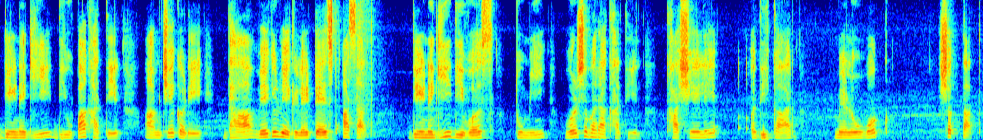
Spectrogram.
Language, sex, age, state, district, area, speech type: Goan Konkani, female, 18-30, Goa, Salcete, urban, read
